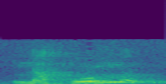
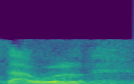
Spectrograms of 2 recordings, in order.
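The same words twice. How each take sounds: First: The name is said with Hebrew pronunciation. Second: The name is said with an 'oo' vowel. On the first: "si on prononce à la manière hébraïque" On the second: "des Bibles qui ont mis O U pour qu'on prononce Nahum"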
